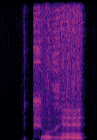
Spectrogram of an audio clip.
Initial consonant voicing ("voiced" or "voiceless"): voiceless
